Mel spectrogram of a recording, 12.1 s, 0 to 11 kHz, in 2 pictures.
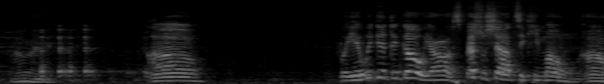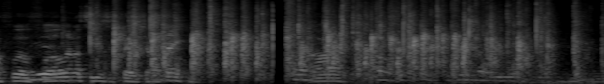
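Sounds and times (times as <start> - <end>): audience clapping: 6.6 - 12.0.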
